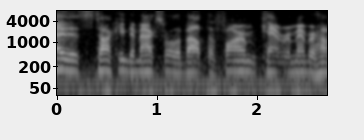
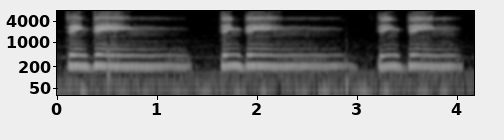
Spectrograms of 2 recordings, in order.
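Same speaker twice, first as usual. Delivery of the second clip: bell imitation; 7 semitones higher, much slower than usual. Driver rings wagon bell.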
